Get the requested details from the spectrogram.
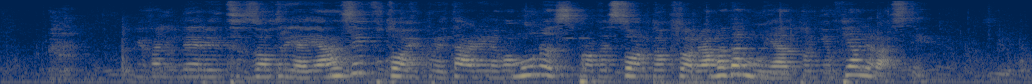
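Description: A young woman speaks clearly through a microphone.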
